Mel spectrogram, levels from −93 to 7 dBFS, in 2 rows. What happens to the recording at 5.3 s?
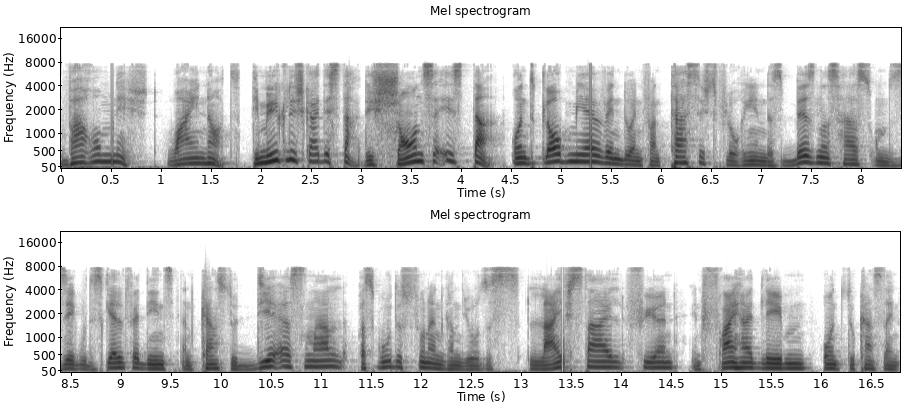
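At 5.28 s the speech drops out for about 15 ms, just before "wenn du ein fantastisch", an unconcealed Bluetooth headset packet loss. Voice packets between headset and phone never arrived, which fits two lost frames, and silence or an idle pattern filled the gap with no concealment, leaving a brief hole with abrupt edges.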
